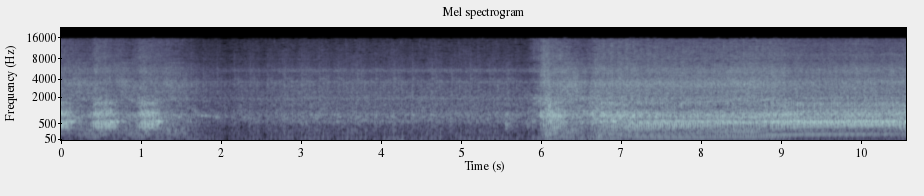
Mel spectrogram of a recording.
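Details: Caterham Super Seven after jet dropped from 60 F11 to 45 F9 with smaller venturi: few blips, then steady even idle without popping; response sharp, vibration much reduced, backfires gone.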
